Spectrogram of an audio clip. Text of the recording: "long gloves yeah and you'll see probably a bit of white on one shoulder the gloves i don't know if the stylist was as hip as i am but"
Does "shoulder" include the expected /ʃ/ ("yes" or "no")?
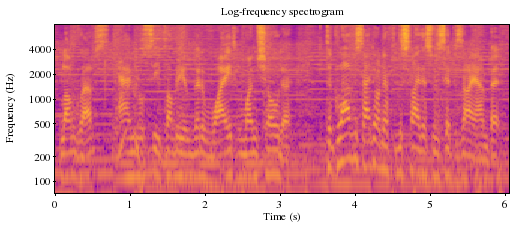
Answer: yes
